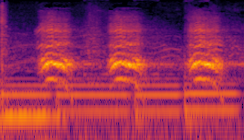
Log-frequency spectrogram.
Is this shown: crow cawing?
yes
